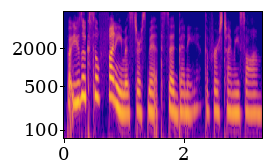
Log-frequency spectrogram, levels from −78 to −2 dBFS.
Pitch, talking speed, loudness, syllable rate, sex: 225 Hz, 270 wpm, -20 LUFS, 5.4 syllables/s, female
